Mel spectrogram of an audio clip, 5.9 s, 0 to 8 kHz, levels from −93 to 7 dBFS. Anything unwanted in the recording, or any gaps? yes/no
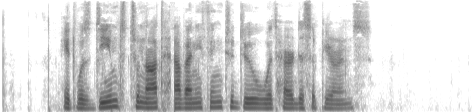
yes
